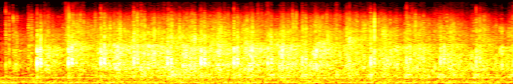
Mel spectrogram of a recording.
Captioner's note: audience clapping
